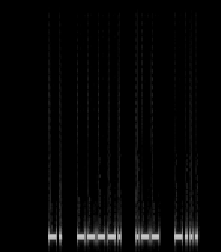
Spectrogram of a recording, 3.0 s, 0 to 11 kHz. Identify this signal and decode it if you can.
Morse code, heard as a keyed tone, about 36 wpm, spaced as for 25 wpm, 700 Hz. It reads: N9WB
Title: USA Call Signs - 4 Characters - 2x Character Spacing - 35wpm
